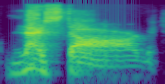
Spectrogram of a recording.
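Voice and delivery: harsh, gruff voice. Demonstrating speaking to a dog that walks into the house, in a gruff tone. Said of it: "you just get gruff with your tone".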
